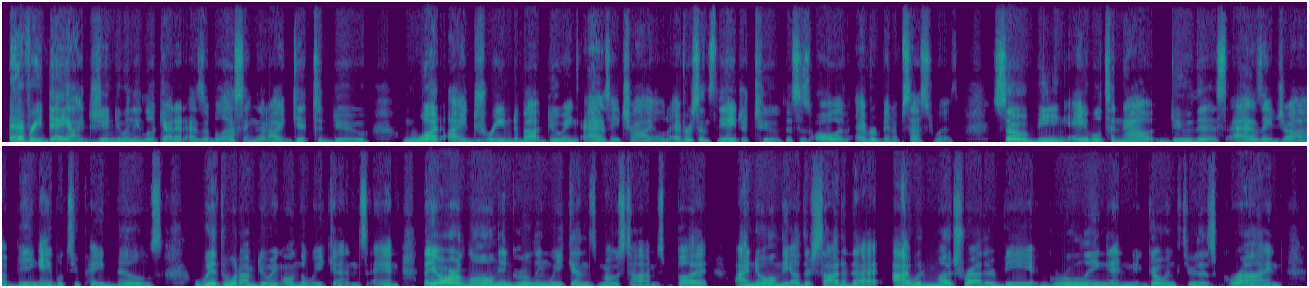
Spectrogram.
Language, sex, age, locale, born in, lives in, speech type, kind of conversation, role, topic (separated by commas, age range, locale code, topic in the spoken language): English, male, 25-29, en-US, United States, United States, conversation, podcast, guest, How do your daily routines and work habits shape your typical day on the job?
